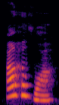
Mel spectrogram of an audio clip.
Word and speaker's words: au revoir: You say it like this, au revoir. That's French for goodbye.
